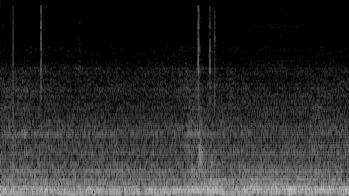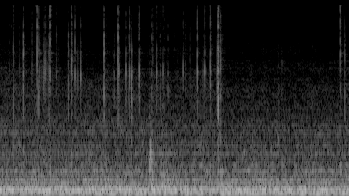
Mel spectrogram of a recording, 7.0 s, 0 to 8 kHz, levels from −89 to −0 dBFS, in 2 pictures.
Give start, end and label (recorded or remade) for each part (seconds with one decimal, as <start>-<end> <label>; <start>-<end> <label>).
0.0-2.5 recorded; 2.5-3.1 remade; 3.1-7.0 recorded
